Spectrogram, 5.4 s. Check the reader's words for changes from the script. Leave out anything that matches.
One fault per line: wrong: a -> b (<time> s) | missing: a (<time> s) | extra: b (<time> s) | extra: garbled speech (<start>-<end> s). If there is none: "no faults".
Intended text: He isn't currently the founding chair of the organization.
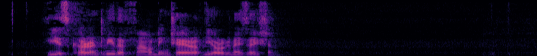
wrong: isn't -> is (0.6 s)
